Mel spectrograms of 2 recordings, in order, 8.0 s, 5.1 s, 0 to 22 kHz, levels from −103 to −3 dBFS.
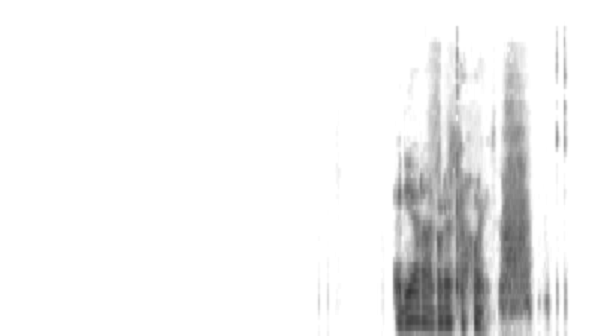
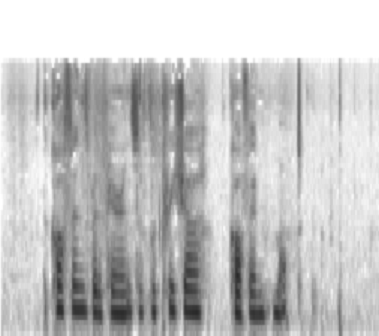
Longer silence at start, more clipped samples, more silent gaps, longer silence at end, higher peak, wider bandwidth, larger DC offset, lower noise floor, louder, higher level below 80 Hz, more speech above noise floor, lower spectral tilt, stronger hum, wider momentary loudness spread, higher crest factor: first, 5.25 s vs 0.6 s; neither; neither; about the same, 0.95 s vs 1.05 s; second, -20 dBFS vs -10 dBFS; first, 13.5 kHz vs 11.5 kHz; neither; second, -61 dBFS vs -71 dBFS; second, -36 LUFS vs -30 LUFS; second, -78 dBFS vs -70 dBFS; second, 25 dB vs 41 dB; first, -7 dB/octave vs -4 dB/octave; neither; about the same, 21 LU vs 22 LU; about the same, 22 dB vs 22 dB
